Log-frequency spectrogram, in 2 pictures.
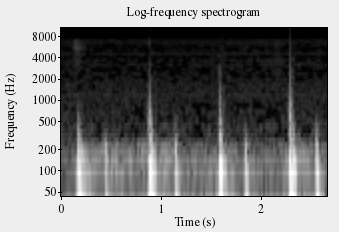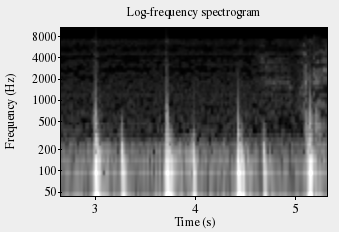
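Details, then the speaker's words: Electronic stethoscope at the apex (PMI), with the radial pulse felt to time S1: regular lub-dub at about 85 a minute with the first sound louder at the apex. Normal heart sounds (S1 and S2). "your first heart sound and I can hear the second heart sound the first hot sound should have a louder quality in this apical position"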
